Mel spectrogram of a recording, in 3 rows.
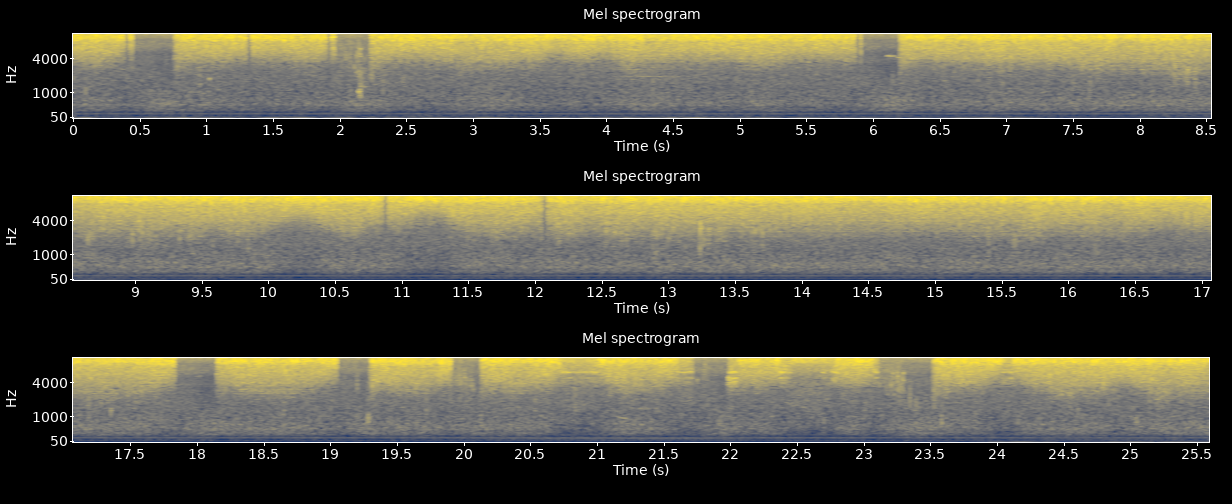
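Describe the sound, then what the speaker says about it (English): Steady pressure-washer spray hisses continuously from a gutter in the PowerWash Simulator 2 video game, a dense, unbroken wash of broadband noise with brief dips as the nozzle stops and restarts, under a low constant hum. "We probably didn't even need to spray that in some parts of the gutter."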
